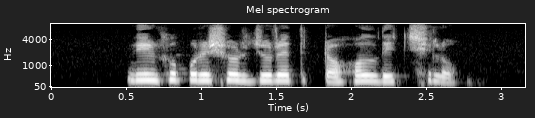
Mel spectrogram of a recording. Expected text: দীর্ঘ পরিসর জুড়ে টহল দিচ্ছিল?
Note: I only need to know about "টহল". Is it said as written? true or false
true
